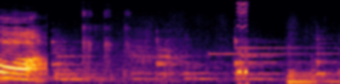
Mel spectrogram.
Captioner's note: inhale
